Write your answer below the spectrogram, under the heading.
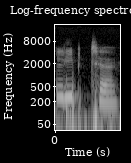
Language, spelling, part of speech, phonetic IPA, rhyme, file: German, liebte, verb, [ˈliːptə], -iːptə, De-liebte.ogg
- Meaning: inflection of lieben: 1. first/third-person singular preterite 2. first/third-person singular subjunctive II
